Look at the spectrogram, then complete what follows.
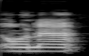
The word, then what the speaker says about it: honour: So if the H is silent, they sound like they start with a vowel. So you actually use an. So an honour, an hour.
